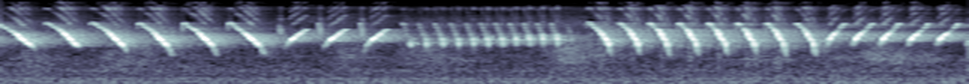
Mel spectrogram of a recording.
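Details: Rapid canary song meant to lure young canaries into singing and restart quiet birds: quick falling notes, a flat buzzy rattle in the middle, then a fast, bright trill.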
